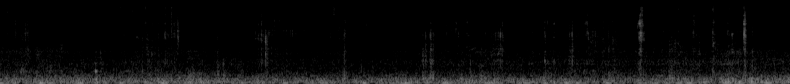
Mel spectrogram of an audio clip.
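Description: Close-up biting and chewing of crispy fried chicken, the breaded coating giving scattered small crunches throughout.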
